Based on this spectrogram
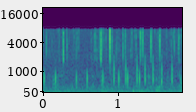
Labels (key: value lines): label: biophony, knock croak
recorder: SoundTrap 300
